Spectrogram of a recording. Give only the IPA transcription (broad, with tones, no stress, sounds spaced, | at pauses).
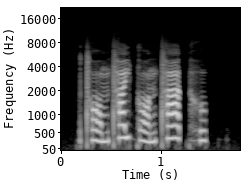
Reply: tʰ ɔː˩˦ m tʰ a˥˩ j k ɔː˩˦ n tʰ aː˥˩ t̚ h u˦˥ k̚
